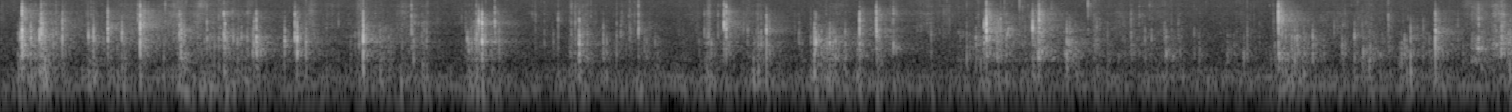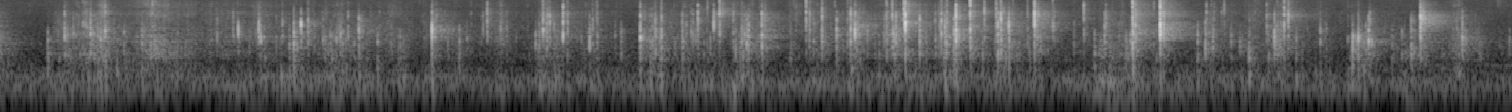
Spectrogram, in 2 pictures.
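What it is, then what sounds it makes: Plastic instant cold pack. A handheld white plastic instant cold pack pouch is crinkled and scratched with fingertips. The result is a steady, bright, dense crackle of crinkling plastic with sharp little snaps and almost no low end.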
